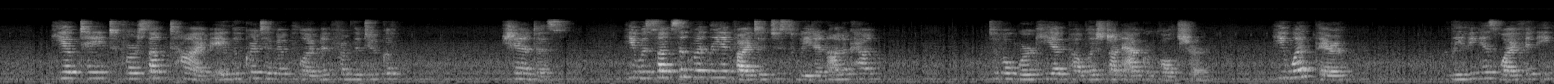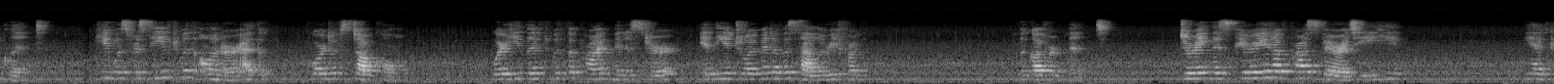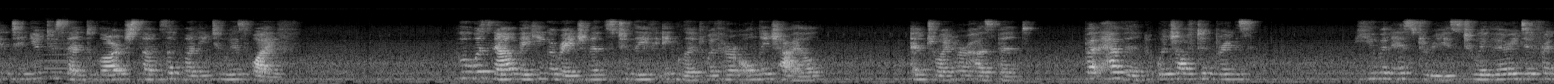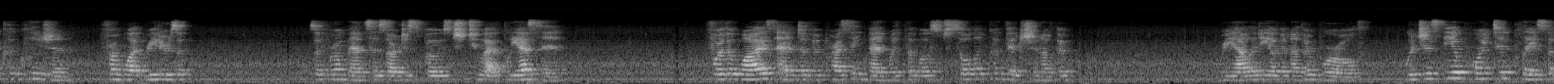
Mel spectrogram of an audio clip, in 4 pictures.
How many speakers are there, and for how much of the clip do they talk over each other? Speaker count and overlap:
1, no overlap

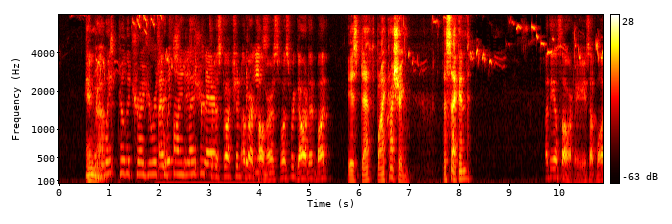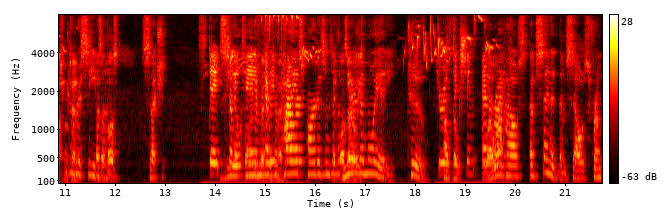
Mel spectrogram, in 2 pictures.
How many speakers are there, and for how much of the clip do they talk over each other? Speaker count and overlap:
5, about 37%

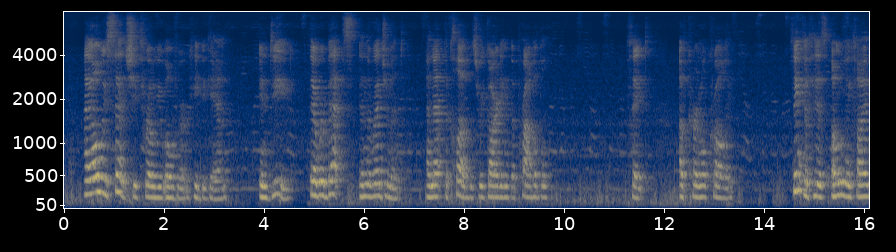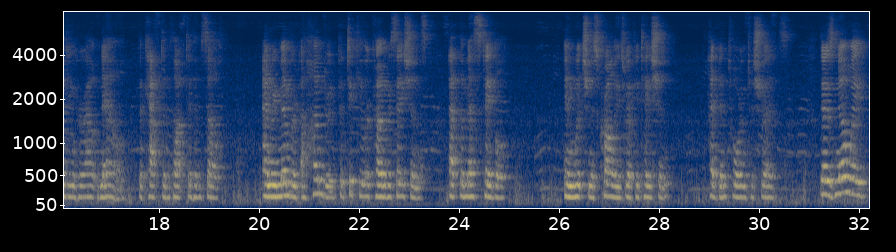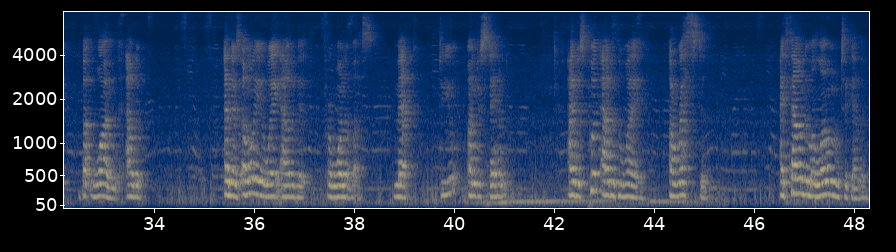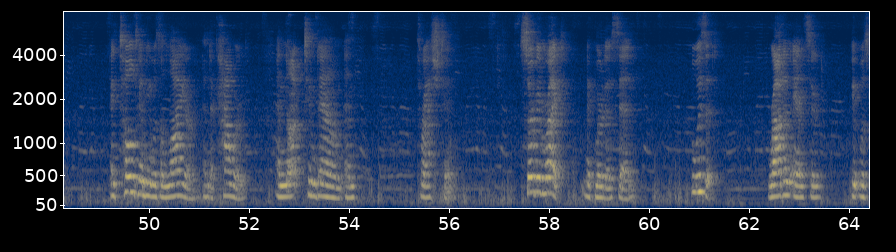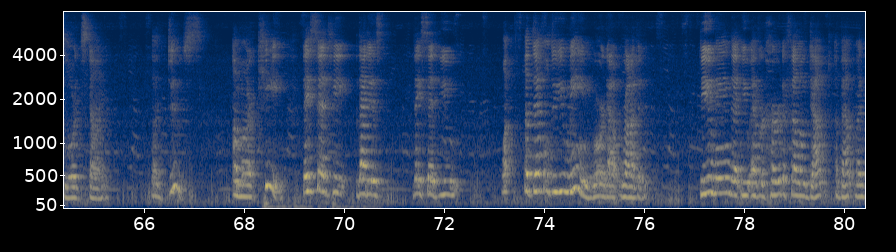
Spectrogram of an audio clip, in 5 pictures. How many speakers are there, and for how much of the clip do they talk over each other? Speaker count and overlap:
1, no overlap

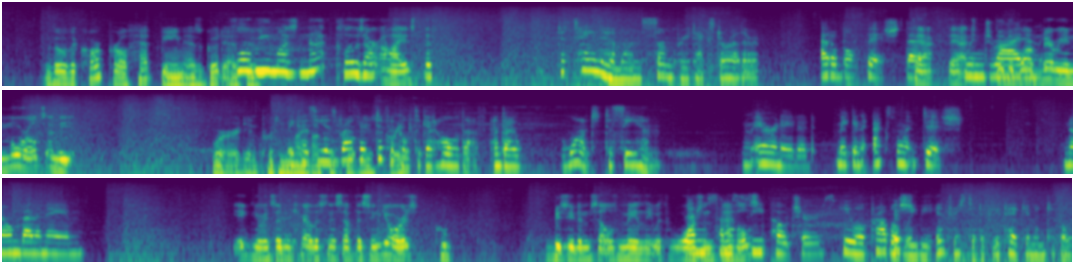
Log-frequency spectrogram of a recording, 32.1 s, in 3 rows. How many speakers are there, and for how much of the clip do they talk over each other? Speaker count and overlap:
4, about 16%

